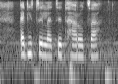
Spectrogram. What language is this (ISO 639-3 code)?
tsn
